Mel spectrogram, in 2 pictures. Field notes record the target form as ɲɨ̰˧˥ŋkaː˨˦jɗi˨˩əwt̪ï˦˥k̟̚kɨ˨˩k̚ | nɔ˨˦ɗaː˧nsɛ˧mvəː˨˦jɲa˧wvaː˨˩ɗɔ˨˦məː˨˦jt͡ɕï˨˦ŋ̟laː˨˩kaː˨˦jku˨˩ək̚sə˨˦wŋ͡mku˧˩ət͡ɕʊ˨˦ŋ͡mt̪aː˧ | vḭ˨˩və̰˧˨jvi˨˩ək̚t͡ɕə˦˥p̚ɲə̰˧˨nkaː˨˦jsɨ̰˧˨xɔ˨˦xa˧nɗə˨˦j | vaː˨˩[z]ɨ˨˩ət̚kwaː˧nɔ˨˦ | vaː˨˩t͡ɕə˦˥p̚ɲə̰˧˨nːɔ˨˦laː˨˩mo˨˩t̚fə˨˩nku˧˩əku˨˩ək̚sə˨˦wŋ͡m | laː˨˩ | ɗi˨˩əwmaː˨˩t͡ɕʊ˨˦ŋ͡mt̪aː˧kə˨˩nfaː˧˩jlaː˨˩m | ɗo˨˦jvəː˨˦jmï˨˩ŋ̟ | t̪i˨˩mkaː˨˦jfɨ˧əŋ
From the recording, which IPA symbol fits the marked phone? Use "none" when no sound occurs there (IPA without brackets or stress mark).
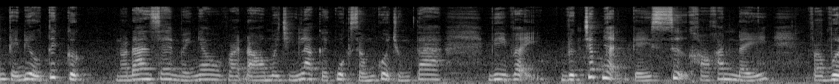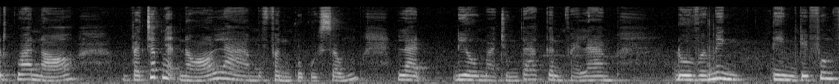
v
